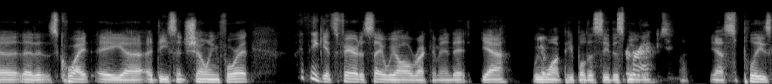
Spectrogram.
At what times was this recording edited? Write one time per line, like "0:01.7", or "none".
none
